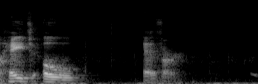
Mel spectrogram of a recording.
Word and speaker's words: Hoever: they pronounce I it. thought it was like quavers, like the crisps. No, Ho ever.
